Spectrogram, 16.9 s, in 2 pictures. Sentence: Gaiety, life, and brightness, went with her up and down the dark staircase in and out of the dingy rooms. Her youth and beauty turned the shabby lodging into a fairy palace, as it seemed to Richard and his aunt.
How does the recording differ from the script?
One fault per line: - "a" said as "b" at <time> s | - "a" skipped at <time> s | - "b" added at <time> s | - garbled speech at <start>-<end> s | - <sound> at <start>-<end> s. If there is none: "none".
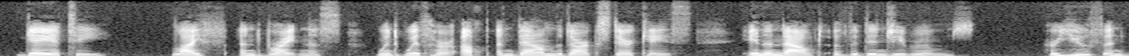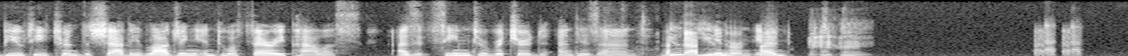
- garbled speech at 13.4-14.4 s
- throat clearing at 14.5-15.0 s
- laugh at 16.2-16.6 s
